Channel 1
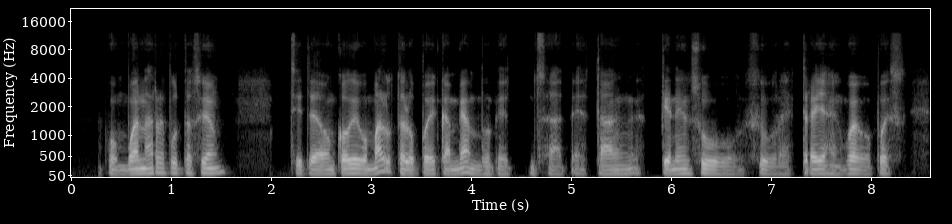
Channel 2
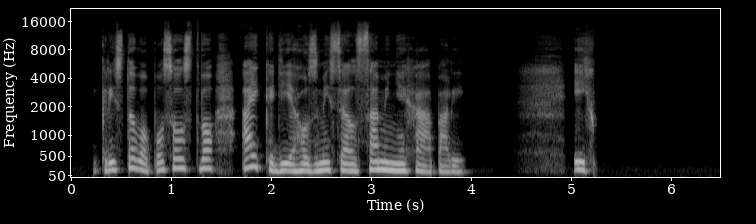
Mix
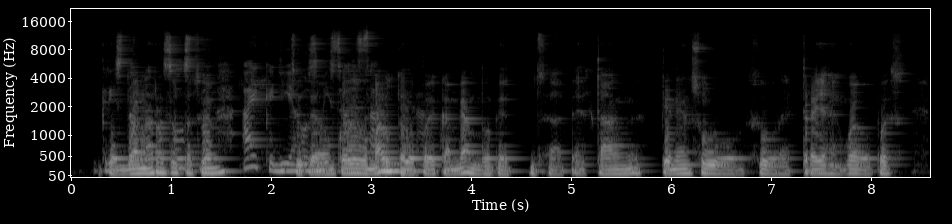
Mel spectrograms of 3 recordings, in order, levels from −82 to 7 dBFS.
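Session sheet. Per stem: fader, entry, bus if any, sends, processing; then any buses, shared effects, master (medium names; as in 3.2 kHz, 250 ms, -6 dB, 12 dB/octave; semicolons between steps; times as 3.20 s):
-2.0 dB, 0.00 s, no send, ten-band graphic EQ 125 Hz +11 dB, 1 kHz -7 dB, 2 kHz -10 dB; rotary cabinet horn 0.9 Hz
2.97 s -11.5 dB -> 3.58 s -23.5 dB, 0.00 s, no send, none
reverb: none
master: Chebyshev shaper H 5 -17 dB, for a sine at -10.5 dBFS; feedback comb 150 Hz, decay 0.58 s, harmonics all, mix 80%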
